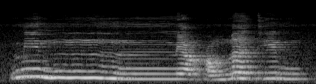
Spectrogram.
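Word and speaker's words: من نعمة: Min ni'matin, bukan min nikmatin, tapi min ni'matin, lebur.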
